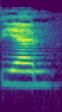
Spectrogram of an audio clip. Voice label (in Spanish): "tian", Silabas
